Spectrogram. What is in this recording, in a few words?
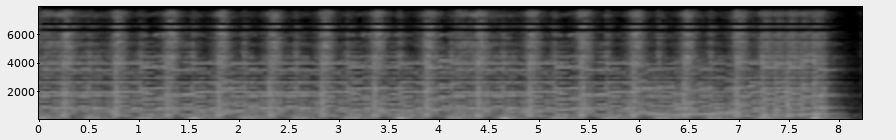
Separated Harmonic Sounds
